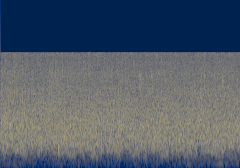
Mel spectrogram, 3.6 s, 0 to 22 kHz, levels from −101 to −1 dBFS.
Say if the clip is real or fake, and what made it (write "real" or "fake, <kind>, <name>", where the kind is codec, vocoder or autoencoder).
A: real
